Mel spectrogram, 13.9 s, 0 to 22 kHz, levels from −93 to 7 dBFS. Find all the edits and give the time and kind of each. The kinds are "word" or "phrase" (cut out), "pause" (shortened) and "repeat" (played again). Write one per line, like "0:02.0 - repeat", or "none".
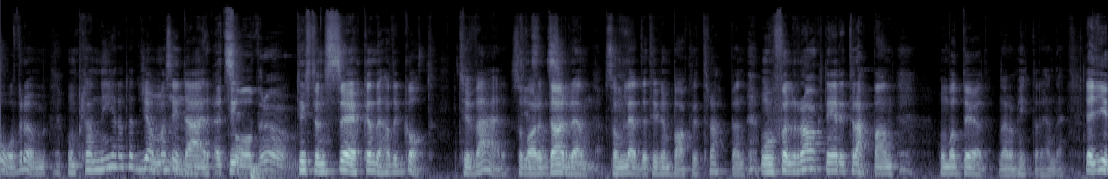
none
